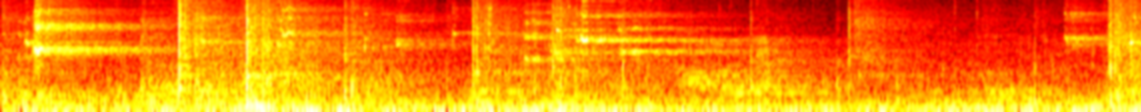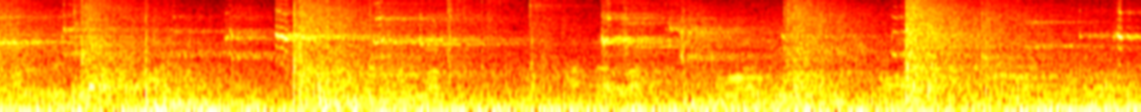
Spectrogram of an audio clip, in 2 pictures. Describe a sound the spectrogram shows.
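Badminton rackets smack a shuttlecock in a large echoing hall.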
